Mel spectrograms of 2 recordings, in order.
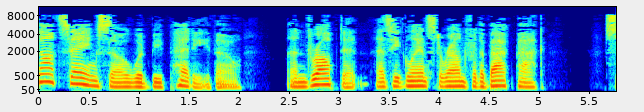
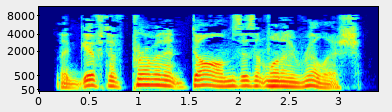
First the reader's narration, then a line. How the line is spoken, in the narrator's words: he grumbled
